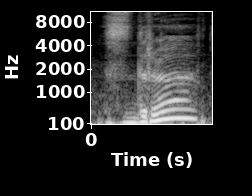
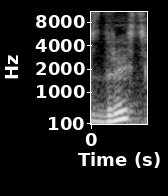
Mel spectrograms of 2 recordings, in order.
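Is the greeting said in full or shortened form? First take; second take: full; shortened. First: The greeting is said with all its syllables. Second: The greeting is clipped to two short syllables. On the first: The speaker calls it right. "а «здравствуйте»" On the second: The speaker calls it wrong. "нет такого слова «здрасте»"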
